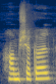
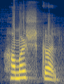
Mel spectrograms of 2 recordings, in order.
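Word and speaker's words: ਹਮਸ਼ਕਲ: Prefix hum plus shakal is pronounced as hamshakal, not as hamashkal, but as hamshakal.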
